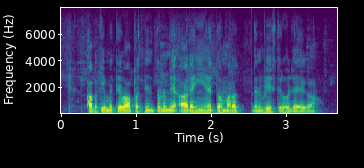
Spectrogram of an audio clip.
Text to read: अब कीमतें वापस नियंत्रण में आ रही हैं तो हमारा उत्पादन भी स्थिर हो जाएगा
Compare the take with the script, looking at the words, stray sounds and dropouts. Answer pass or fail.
fail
